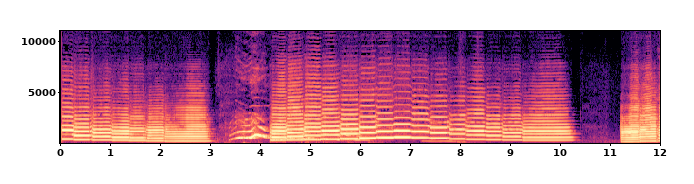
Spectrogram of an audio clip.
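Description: Trumpet playing a series of held notes, stepping down at first, with a Doberman howling along: a rising howl fills a short gap in the trumpet about three seconds in, and wavering howls continue under the following notes. The trumpet breaks off briefly near the end and starts again.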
